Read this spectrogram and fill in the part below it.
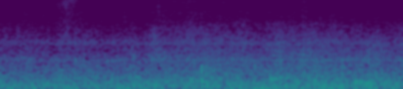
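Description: A metal cup is set down on a table with a soft clink.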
